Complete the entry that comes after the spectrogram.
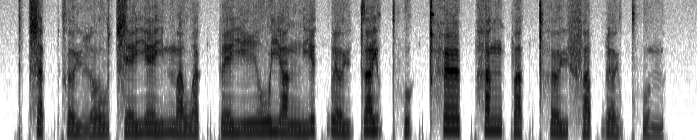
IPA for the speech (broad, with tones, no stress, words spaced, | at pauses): t͡sɐ˧t̚kɵ˨˩ɥlo˨wt͡se˨˧j e˨˥jmɐ˨wɐ˨k̚ pe˨jiː˨˧w jɐ˨ŋ jɪ˥k̚lɵ˨ɥt̪ɐ˥j kʷʰɐ˧k̚pʰœː˥p̚hɐ˥ŋ pɐ˧k̚pʰɵ˧ɥ fɐ˨˥p̚lɵ˨˩ɥkʷʰɐ˨˩m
